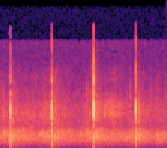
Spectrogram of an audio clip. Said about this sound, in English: One more time, clap your hands as loud as you can unto the Lord. Come on, clap Him, clap Him, clap Him like you feel good to be in church.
